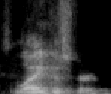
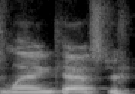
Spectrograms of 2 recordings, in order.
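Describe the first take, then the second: First: It is said the local way. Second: It is said the out-of-town way. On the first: The speaker sounds like a local. The speaker calls it right. "It's Lancaster" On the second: The speaker is not from the area. The speaker calls it wrong. "I get yelled at when I pronounce it like that"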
